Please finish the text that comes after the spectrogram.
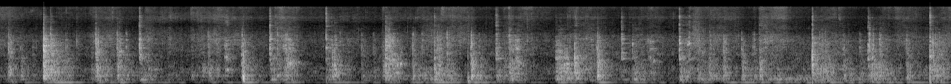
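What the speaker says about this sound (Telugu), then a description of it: "ఇక్కడ కాకరకాయ ఫ్రై కూడా వేగుతుంది. ఇంకా బాగా వేగాలండి, ఫ్రై అవ్వాలి." Bitter gourd fry sizzling in a pan, with a steady crackling sizzle broken by repeated scraping stirs of a spoon against the pan, close and fairly loud, with no voices.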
